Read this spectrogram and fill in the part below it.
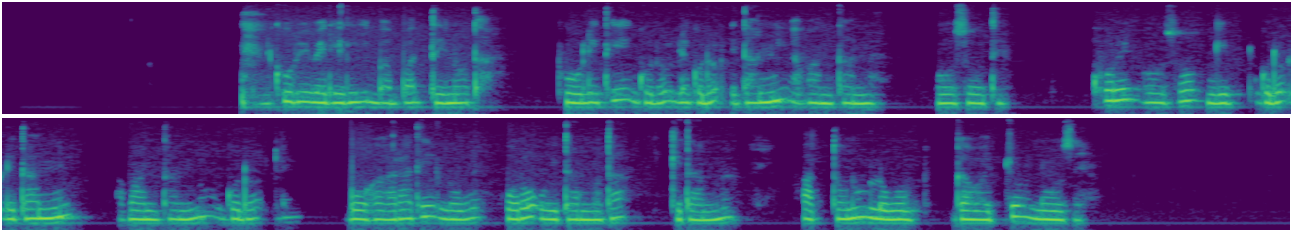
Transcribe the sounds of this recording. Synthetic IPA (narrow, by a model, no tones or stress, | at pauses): kʼʊɾɪwɛd̪ɪlːɪbɐbːɐd̪ɪnɔt̪ʰɐ̥ | pʰuːlɪt̪ɪɡ̪ɔʔɛɡɔd̪ɔʔɪt̪ɐnːɪɐfɐnt̪ɐnːɔ | oːsoːt̪ɪ | kʰʊɾɪosɔɡɔd̪ɔʔɪt̪ɐnːɪ | ɐfɐnt̪ɐnːɔɡɔd̪ɔʔɛ | bɔhaːɾɐt̪ɛlɔwɔhɔɾɔʊjt̪ɐnːɔt̪ɐ | ɛkːɪt̪ɐnːɐ | hɐt̪ːɔnɔlɔwɔ | ɡɐwɐd͡ʒːɔnoːsɛ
